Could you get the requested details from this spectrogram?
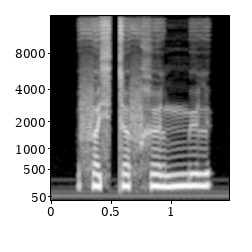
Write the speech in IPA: f œ sʲ t œ f x ø l mː y l

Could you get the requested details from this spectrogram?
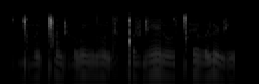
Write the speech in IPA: ɡ͡ǀ õː ɪ̯ ǁ ã ɖʱ ʊ w ẽ n d õ d a ǃ ʊ z ɖ ɛ̃ː ɾ õː ǀʰ ɘ l ʊ lʲ õ ɖ ĩ

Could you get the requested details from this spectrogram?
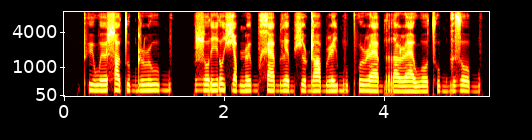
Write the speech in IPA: pʰ y w ø ɬ ɑ tʷ e b ɖ u ɭ u b | ɮ o ɾ i ɾ o ç ɑ b ɳ ø b x æ b l e b ç o ɖ ɑ b ɭ i b u pʰ u ɭ æ b r ɑ ɭ æ w o tʰ u b ɡ ɯ z o b

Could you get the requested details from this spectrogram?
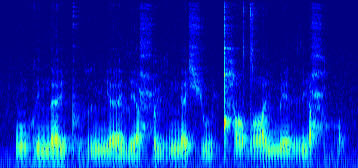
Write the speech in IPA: ŋ ɔ̤˦ i̯ n ɛː˦ i̯ pʼ ṳ˦ r ɲ ɛː˨ lʲ ɛ˨ ħ y˨ r ŋ ɛ˦ ç uː˨ ǃʰ ɛ˦ dˤ ɛː˦ i̯ m e˦ r i˦ ħ ɔ̤˦

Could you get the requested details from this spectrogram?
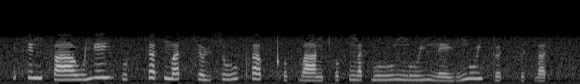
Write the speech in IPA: s ɪ˥ ŋ f aː˨˧ w j e˥ j kʷ ɪ˨ k̚ s ɐ˥ t̚ m ɐ˨˥ t̚ t͡s ɵ˨˩ ɥ s uː˨˥ pʰ ɐ˧ p̚ kʰ ʊ˨ k̚ w aː˨ ŋ t̪ʰ ʊ˨˥ k̚ ŋ ɐ˧ t̚ w uː˨˧ ŋ uː˨˧ j n̪ e˨ j ŋ uː˥ j t̪ ɵ˨ t̚ f ɪ˨ k̚ ɐ˨ t̚

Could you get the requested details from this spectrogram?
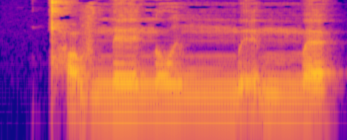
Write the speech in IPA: qʰ o̰ v n e n o i̯ mː ḛ mː ɛ

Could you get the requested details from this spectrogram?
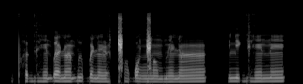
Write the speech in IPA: pʰ ə ɡʱ ẽ ɓ ɜ ɳ œ̃ ɓ ɯ ɓ ə ɳ ẽ ɭ ə̤ ǁ ɔ̤ ɓ ɔ ŋ͡ǁ õ b ẽ ɳ ə̃ː | lʲ e ɡʱ ẽ n ẽ

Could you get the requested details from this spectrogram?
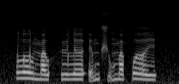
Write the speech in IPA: l ɔ l m a o̯ h ʏ l ɜ ʔ ɛ̰ m ʃ o̰ m a p ʌ e̯

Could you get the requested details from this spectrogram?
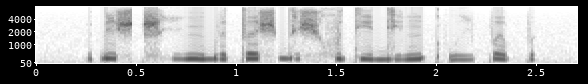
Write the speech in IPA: ɗ i ʃ ʈ͡ʂʰ i̤ ŋ b ɘ t ə ʃ d i̤ ʃ xʷ ə tʲ e dʲ e̤ ŋ kʷʼ i̤ p ə p

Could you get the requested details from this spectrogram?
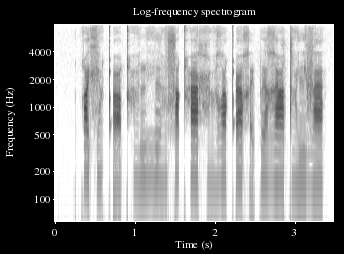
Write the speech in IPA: q o xʲ ɑ̤ qʼ o̰ qʰ a̤ n e̤ l e̤ sˤ ɘ qʰ ɘ ħ ɑ̤ ʁ u qʼ y χ ḛ p ɘ ʁ e tˤ i̤ lʲ ɘ v a

